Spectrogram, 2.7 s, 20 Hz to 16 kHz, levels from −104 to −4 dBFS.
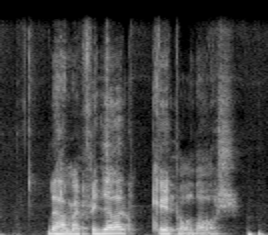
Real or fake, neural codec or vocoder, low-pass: fake; codec, 44.1 kHz, 3.4 kbps, Pupu-Codec; 14.4 kHz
